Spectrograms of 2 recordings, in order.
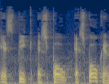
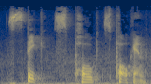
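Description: First: "speak, spoke, spoken" as "espeak, espoke, espoken"; added Spanish E. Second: "Speak, spoke, spoken" starting straight on a hissed S; no vowel before the S in "Speak, spoke, spoken"; clean initial S. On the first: Teacher shows the error to avoid, mispronunciation demo. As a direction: put an E before each S in "speak, spoke, spoken". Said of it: "Sobre todo que no sea". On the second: Teacher corrects the added E, clean S demo. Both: Shown as a demonstration.

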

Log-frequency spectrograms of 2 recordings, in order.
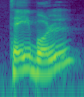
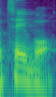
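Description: First: Table as "TEI-bol", full O and clear L; Spanish-style table. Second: Table as "teibo", L left unfinished; dark final L. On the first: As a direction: say table higher and rising, with a full final L. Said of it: "y no va a ser". (table como "téibol", ele clara) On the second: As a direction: say table falling, with the L swallowed. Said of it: "sino table". (table como "teibo") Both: Shown as a demonstration.

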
